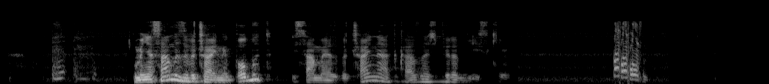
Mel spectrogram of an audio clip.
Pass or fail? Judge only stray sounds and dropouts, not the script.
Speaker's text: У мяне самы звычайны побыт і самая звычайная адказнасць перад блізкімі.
fail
